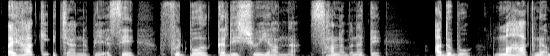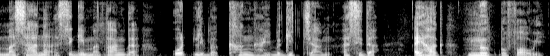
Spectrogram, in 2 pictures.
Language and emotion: Manipuri, surprised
